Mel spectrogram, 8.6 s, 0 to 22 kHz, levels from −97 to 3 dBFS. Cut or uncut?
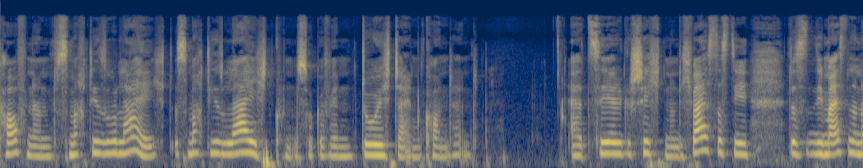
cut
